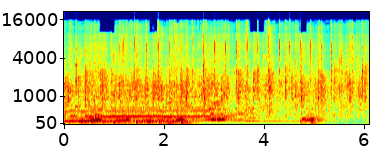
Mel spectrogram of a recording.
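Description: A jazz band plays a closing chord.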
